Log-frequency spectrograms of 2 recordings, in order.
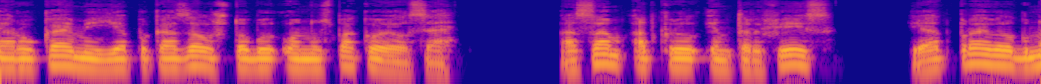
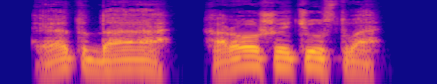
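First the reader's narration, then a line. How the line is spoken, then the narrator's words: Satisfied snort. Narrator (Russian): хмыкнул удовлетворенно рыжий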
